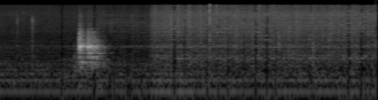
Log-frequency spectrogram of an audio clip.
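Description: Chopped carrots drop into a hot soup pot for albondigas meatball soup, giving a short splash followed by a steady close sizzle and bubbling that continues to the end.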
